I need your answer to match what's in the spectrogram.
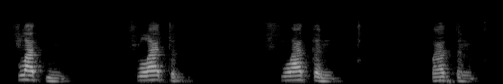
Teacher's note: So you kind of swallow the N.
